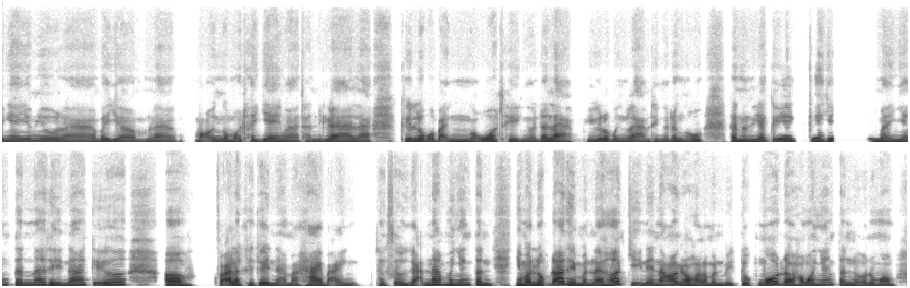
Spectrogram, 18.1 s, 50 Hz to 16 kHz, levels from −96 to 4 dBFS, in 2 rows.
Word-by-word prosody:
nha. 245 +1 -3
Giống 245 +3 -3
như 240 -3 -2
là 185 -3 -5
bây 215 0 -2
giờ 170 -4 -3
là 165 -1 -5 0.2
mỗi 170 +6 -5
người 230 -4 -1
mỗi 180 0 -3
thời 190 - -3
gian 195 0 -1
mà, 175 -2 -3
thành 175 +1 -6
ra 195 +1 0
là 170 -4 -3 0.3
cái 220 - -1
lúc 255 +3 +2
mà 245 - -1
bạn 185 0 -2
ngủ 170 +6 0
á 255 - +4
thì 175 -4 -2
người 160 -1 -4
đó 210 +5 +1
làm, 180 -8 +1 0.2
những 185 - -3
cái 215 - +1
lúc 240 -1 +1
bạn 175 -2 -3
làm 155 -3 -3
thì 165 0 -5
người 160 0 -5
đó 200 - -1
ngủ. 200 0 -2 0.3
Thành 215 - +1
thành 185 - 0
ra, 210 +1 +1
kiểu 200 +2 -3
như, 245 0 +1 0.2
cái 270 +2 0
kỉ 225 - +2 0.4
khi 225 - -7
mà 185 - +1
nhắn 215 +10 -2
tin 245 -2 +1
á, 270 +2 +2
thì 210 -9 +3
nó, 240 +8 +2
kiểu, 235 +2 +2 0.5
ơ, 215 -1 +5 0.3
phải 215 - +5
là 230 - +6
khí 245 +4 -3
khi 225 -2 +5
nào 180 -6 -3
mà 160 -1 -2
hai 205 +5 +2
bạn 190 0 -5 0.2
thật 175 - -2
sự 170 +2 0
rảnh 180 +6 -1
á 285 - +5
mới 255 -1 +1
nhắn 255 +2 +1
tin, 230 -5 +2 0.3
nhưng 260 - +4
mà 225 - +7
lúc 275 +6 +4
đó 315 +3 +8
thì 280 -5 +4
mình 190 -4 +1
lại 195 +2 +3
hết 300 +8 +4
chuyện 195 - -3
để 230 +2 0
nói 250 +3 +3
rồi, 270 - +4
hoặc 185 - +2
là 175 - +1
mình 180 0 0
bị 170 - -1
tụt 175 +2 -4
mood 270 +6 +5
rồi, 200 -2 +4
hông 210 +2 0
có 260 - +4
nhắn 265 +2 -3
tin 235 -6 -2
nữa, 190 +1 -2
đúng 255 +2 -2
hông? 225 -5 0
205 Hz, 305 wpm, -23 LUFS, 180-240 Hz, 0.5 s, đó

